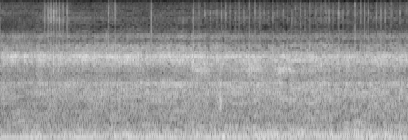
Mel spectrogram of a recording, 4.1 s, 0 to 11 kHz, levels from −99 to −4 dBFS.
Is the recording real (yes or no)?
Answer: no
